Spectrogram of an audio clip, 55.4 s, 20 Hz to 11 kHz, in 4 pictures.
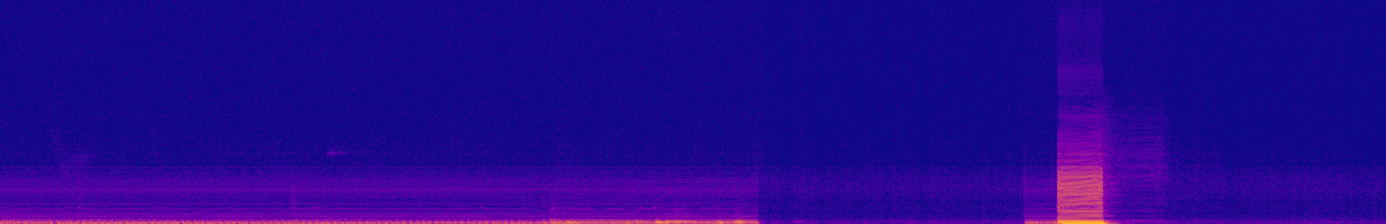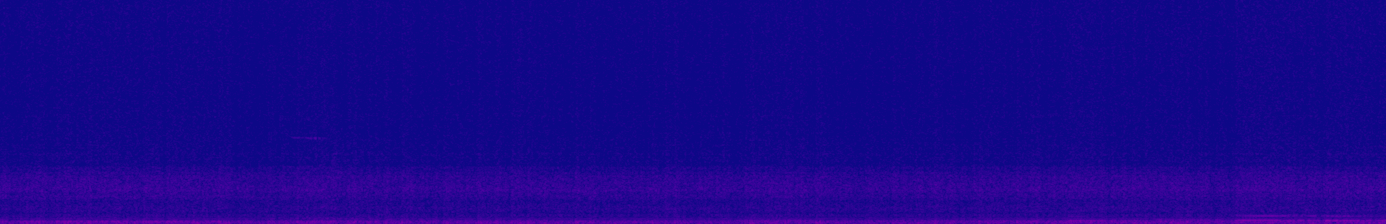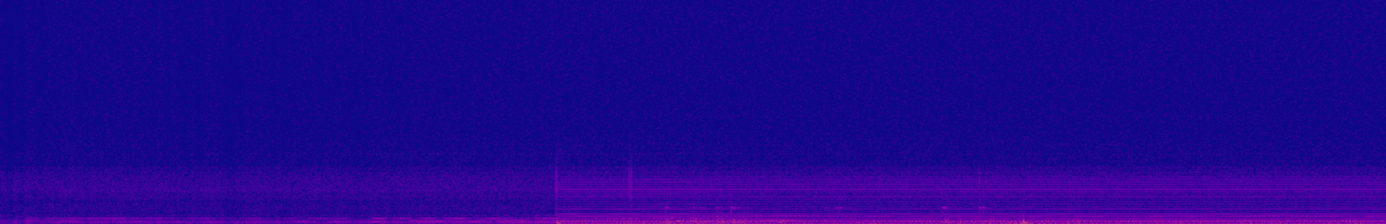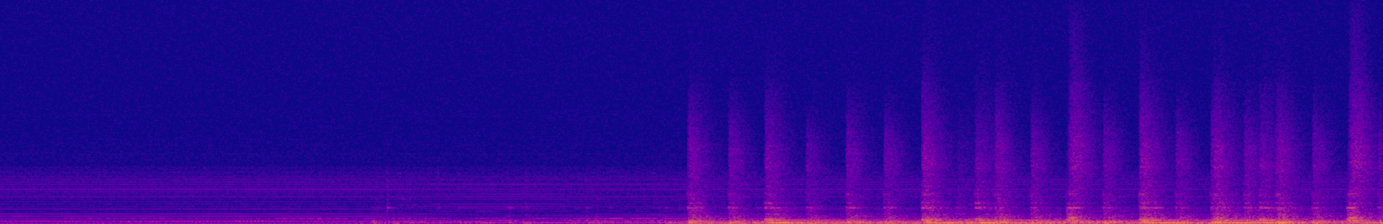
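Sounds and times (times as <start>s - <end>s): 
bass: 0.0s - 7.6s, 10.3s - 11.2s, 33.3s - 55.4s.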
